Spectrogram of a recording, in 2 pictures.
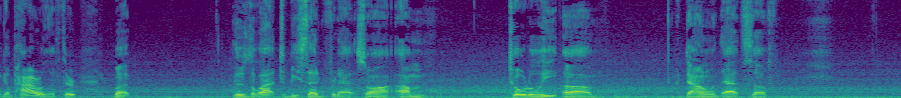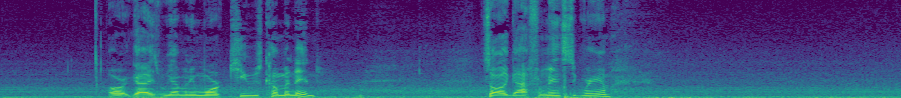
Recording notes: Bench Talk LIVE: Out by the BBQ Pit!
